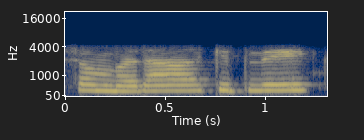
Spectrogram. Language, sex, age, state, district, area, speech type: Goan Konkani, female, 18-30, Goa, Canacona, rural, conversation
